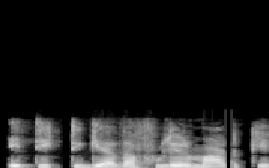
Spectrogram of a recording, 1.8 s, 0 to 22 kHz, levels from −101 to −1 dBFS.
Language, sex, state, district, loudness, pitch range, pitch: Bengali, female, West Bengal, North 24 Parganas, -16 LUFS, 185-215 Hz, 195 Hz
